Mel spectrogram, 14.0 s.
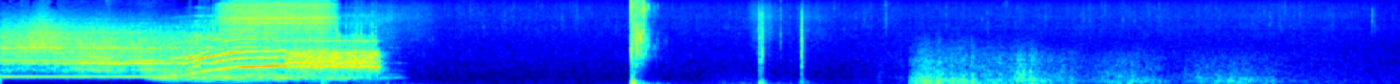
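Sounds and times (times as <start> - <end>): sharp cracks: 6.2 - 6.8.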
